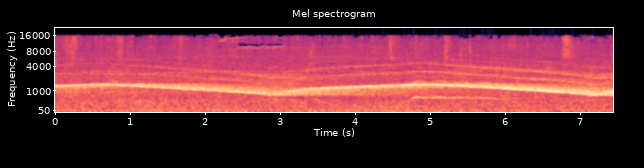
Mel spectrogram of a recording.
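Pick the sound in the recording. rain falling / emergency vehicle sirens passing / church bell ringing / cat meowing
emergency vehicle sirens passing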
